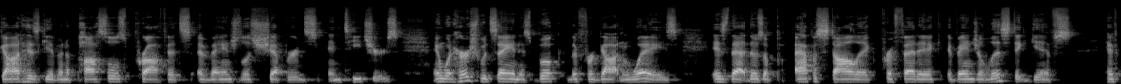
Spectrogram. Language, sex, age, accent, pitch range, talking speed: English, male, 30-49, American, 120-145 Hz, 150 wpm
